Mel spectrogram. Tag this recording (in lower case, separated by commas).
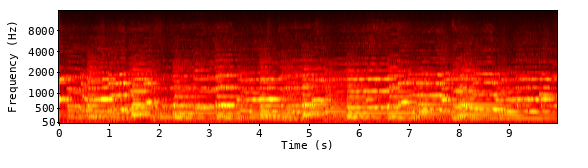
playing erhu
